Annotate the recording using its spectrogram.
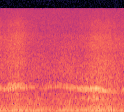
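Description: Song intro ambience: a distant siren's long wavering tone, dipping slightly near the end, over a steady low rumble like traffic.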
